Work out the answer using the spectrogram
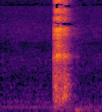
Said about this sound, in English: What if that picked up? The little tiny cat sneeze.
